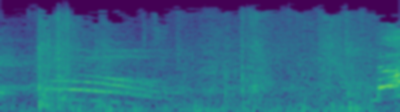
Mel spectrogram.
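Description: A basketball dribbled on an asphalt court, thudding a few times, under a falling shout just after the start and more shouting near the end.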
